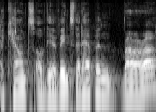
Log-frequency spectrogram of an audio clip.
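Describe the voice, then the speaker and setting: A man with an Australian accent, medium pitch, fairly even intonation and a moderate pace. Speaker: barber and artist, podcast guest. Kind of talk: testimony.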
